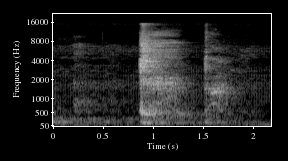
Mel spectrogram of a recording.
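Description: A man's single short cough about a second in, sharp at the start and dying away over about half a second, as his speech breaks off.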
